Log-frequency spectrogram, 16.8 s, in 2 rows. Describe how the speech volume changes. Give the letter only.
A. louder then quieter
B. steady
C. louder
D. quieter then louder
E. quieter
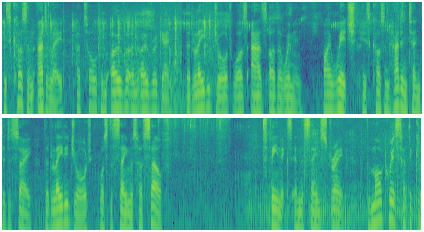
B.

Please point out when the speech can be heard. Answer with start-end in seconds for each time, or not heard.
0.0-11.8, 13.6-16.7.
